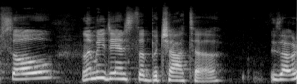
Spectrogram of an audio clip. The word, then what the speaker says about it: bachata: Let me dance the bachata.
